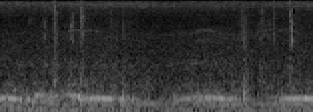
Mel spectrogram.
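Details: Black fantail pigeon cooing: low, soft rolling coos repeated several times in a row, over steady background hiss and a few faint clicks.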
